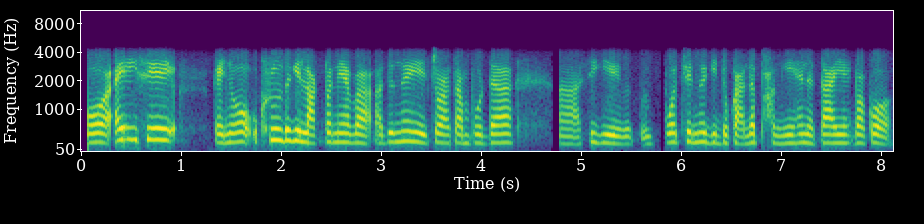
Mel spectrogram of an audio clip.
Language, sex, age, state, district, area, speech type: Manipuri, female, 30-45, Manipur, Churachandpur, rural, conversation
